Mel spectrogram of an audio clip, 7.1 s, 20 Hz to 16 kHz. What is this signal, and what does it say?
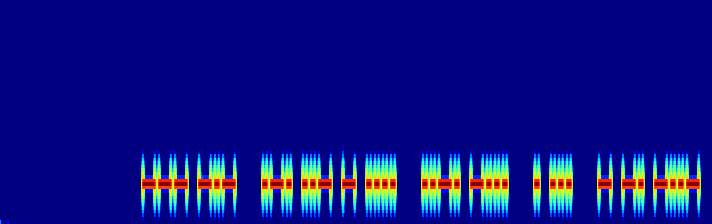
Morse code, heard as a keyed tone, about 30 wpm, 700 Hz. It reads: OK RUTH FB ES TNX
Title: Practice QSO - Exchange 2 - Info - 30wpm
